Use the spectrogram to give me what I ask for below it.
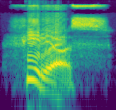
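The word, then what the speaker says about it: filhos: parts feels felios felios The H is pronounced as Y. Felios.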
